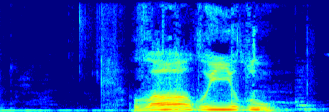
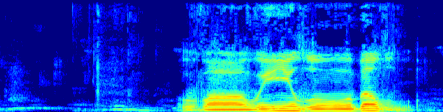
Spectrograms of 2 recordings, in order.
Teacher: Makhraj huruf za adalah ujung lidah yang menyentuh ujung gigi seri atas. Ya, ujung lidah menyentuh bagian gigi seri bagian atas.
